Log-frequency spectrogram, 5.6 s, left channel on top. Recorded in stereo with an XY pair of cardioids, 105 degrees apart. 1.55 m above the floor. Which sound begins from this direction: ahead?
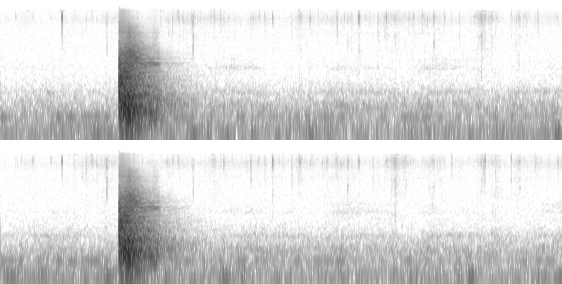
Hammering, at 1.2 s.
